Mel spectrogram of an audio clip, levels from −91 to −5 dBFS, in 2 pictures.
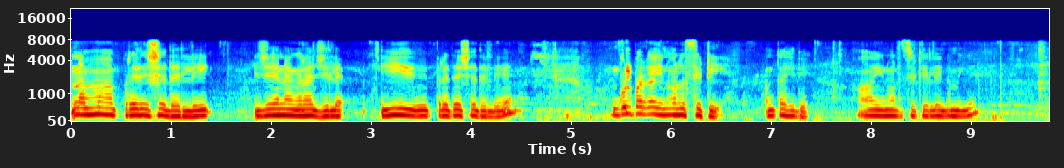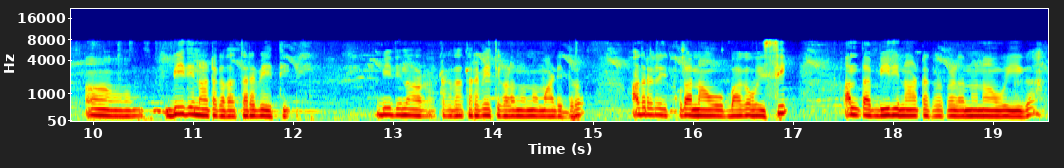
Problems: background conversations at intervals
